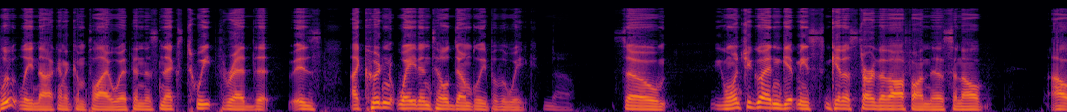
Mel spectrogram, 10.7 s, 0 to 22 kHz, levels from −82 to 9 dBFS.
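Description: A speech clip with a bright metallic fizz throughout that follows its level. The fizz sits between 6 and 12 kHz, about 17 dB below the signal. This is imaging from sample-and-hold upsampling: each sample was repeated without smoothing, which fits a 12 kHz source raised to 44.1 kHz.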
